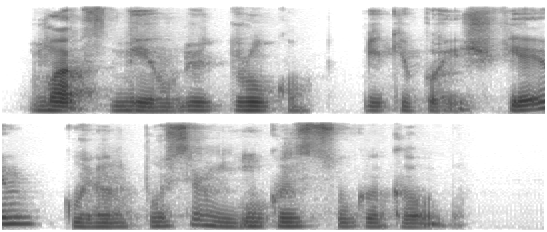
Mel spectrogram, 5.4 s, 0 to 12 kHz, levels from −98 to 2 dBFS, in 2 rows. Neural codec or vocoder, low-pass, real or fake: autoencoder, 22.05 kHz, a latent of 192 numbers a frame, VITS, trained on one speaker; 9.9 kHz; fake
